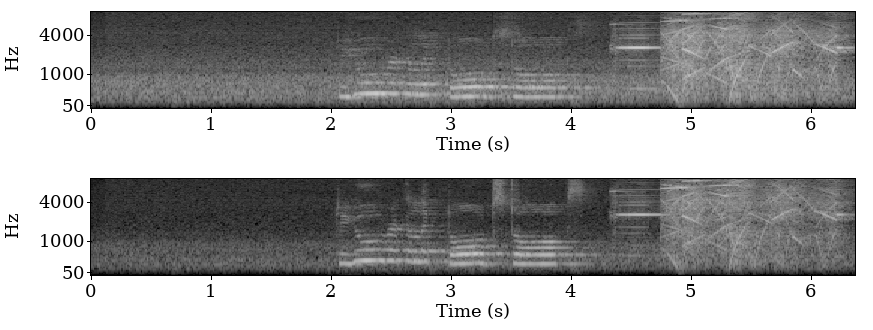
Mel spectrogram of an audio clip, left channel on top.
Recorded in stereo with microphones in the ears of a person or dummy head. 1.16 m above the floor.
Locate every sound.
2.0 s a woman speaking: 80° right, 1.9 m
4.3 s a squeak: 10° left (ahead or behind), 1.2 m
